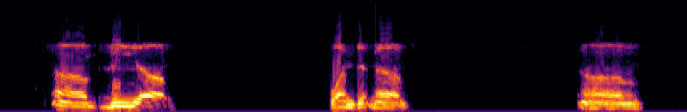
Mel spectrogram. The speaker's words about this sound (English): Anyway. Can't do anything about the echo. You're just going to have to fight through it.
